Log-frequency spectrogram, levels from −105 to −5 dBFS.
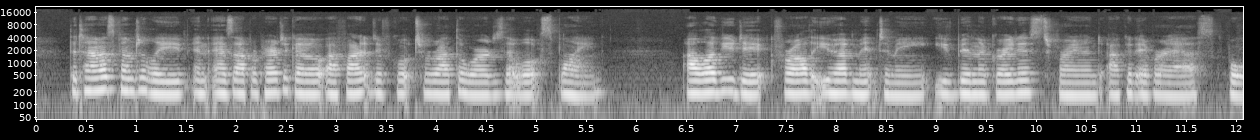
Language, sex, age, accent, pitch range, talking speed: English, female, 20-39, American, 165-190 Hz, 225 wpm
